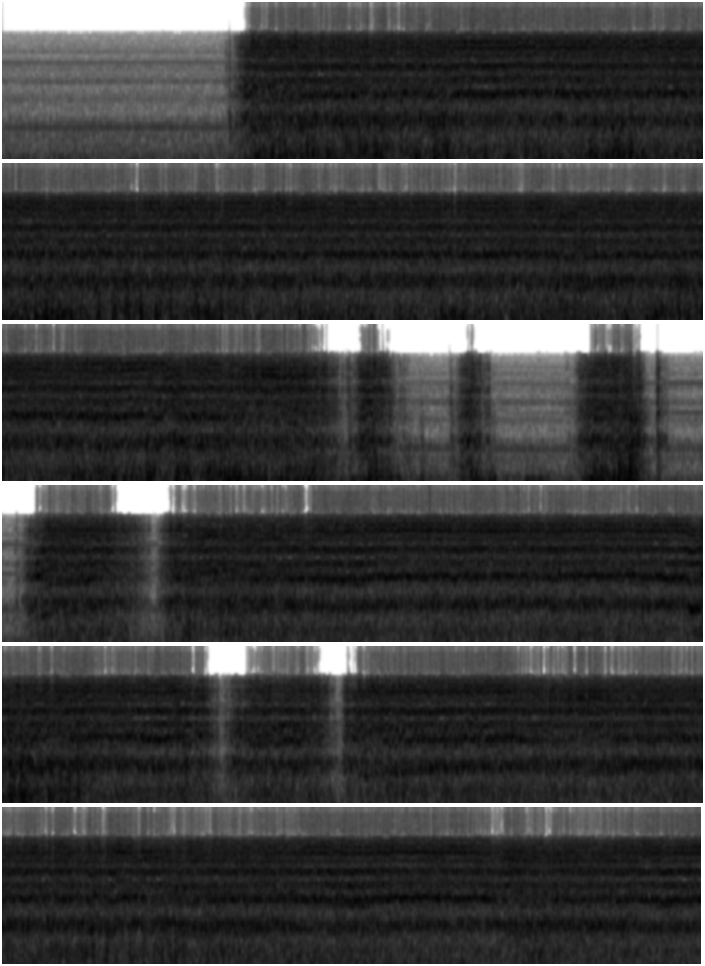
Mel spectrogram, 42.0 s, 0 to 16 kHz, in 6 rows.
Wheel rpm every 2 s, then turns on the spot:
0, 140, 230, 230, 240, 230, 230, 230, 140, 20, 80, 140, 220, 230, 220, 130, 200, 230, 230, 230, 220.
none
